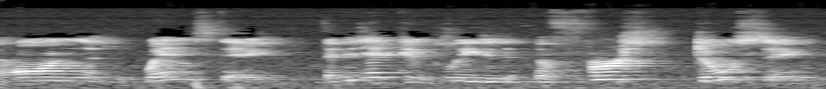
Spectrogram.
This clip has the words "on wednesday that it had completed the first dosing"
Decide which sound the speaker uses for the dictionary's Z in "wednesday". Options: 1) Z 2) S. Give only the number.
1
